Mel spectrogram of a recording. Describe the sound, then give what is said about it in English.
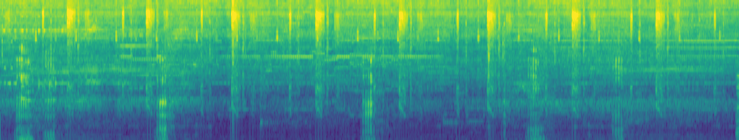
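Mechanical pig sounds: a string of short grunting oinks mixed with clicking, ratchet-like gear noises, coming in irregular bursts over a steady metallic hum, with no talking. “And it has mechanical pigs.”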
